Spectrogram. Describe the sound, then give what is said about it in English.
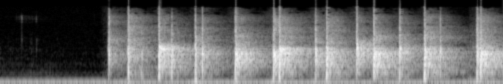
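A brief round of applause celebrating someone's new job starts abruptly after a moment of silence, with a few pairs of hands clapping in quick, uneven bursts that stay loud and bright until it cuts off. “Can we have a round of applause, everybody, please?”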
